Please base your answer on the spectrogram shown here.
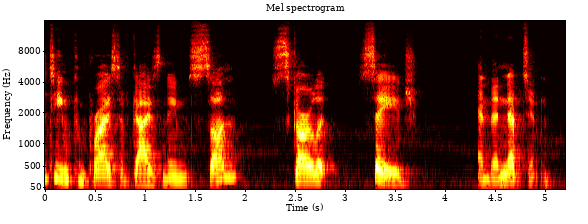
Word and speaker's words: SSSN: team s or as it's pronounced in the world of Ruby sun because unlike the giant panda vowels are still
